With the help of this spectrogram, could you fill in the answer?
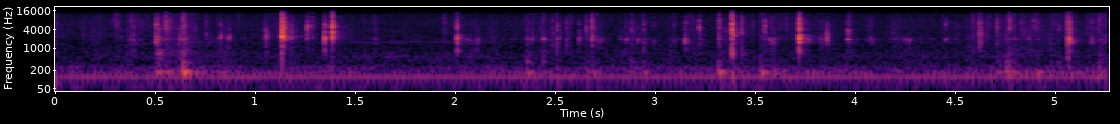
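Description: A yellow utility knife blade carves and scrapes curls and chunks off the edge of a solid yellow-orange bar of soap held in hand, and the flakes pile onto a white surface. Short, crisp, bright cuts and scratchy scrapes come at an irregular pace over a quiet, steady low hum.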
